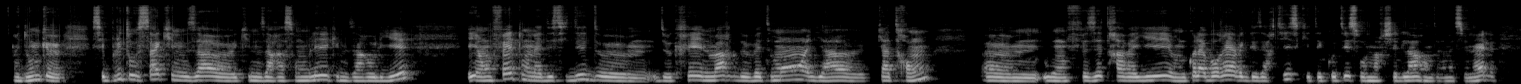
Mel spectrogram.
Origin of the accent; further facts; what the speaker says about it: Brussels, Brussels-Capital Region, Belgium; now in Marseille, France; je viens de, de Bruxelles.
